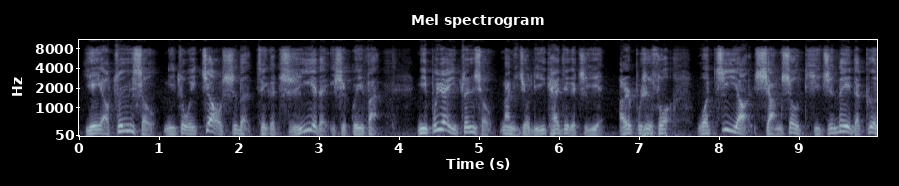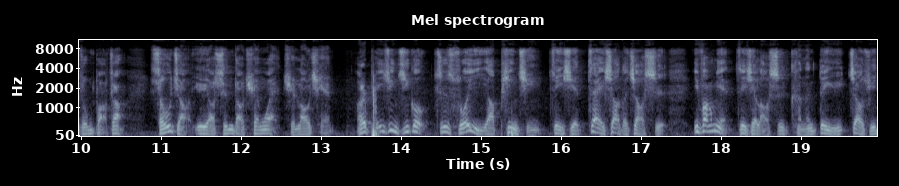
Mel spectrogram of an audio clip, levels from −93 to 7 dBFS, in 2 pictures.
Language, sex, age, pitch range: Chinese, male, 50-69, 100-130 Hz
